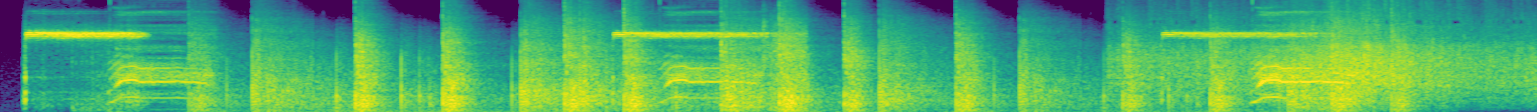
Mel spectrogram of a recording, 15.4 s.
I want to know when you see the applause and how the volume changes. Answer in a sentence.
You can hear the applause from 11.0 to 15.3 s, getting louder then quieter.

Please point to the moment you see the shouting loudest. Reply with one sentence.
The loudest moment of the shouting is at 13 seconds.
